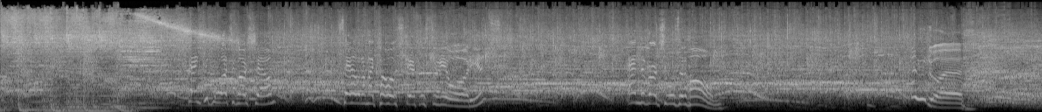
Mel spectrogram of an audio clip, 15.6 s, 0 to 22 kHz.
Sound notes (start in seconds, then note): 4.4 crowd cheering; 8.2 crowd cheering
